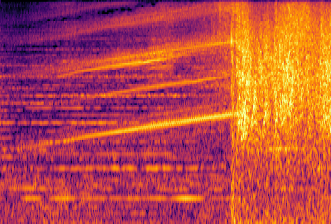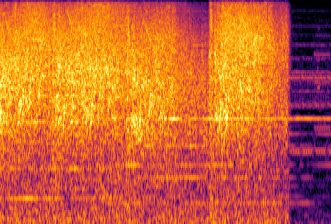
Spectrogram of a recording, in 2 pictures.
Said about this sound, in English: detecting a series of antimatter explosions. In proximity to what? No ships, no planets, nothing.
